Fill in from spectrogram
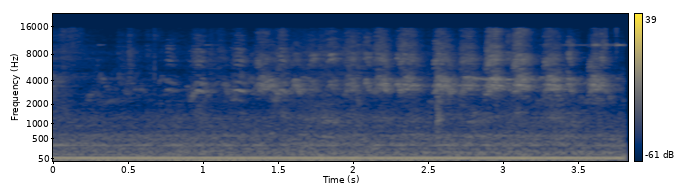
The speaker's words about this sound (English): Um, I've been enjoying the hell out of these birds. I love birds. They make me so happy.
